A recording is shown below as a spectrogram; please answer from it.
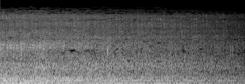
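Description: Tour bus engines idling in a steady low hum, fading out gradually.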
